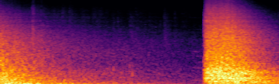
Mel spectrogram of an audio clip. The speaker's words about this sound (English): The regime is pounding the rebels with artillery shells that are exploding just down the block.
